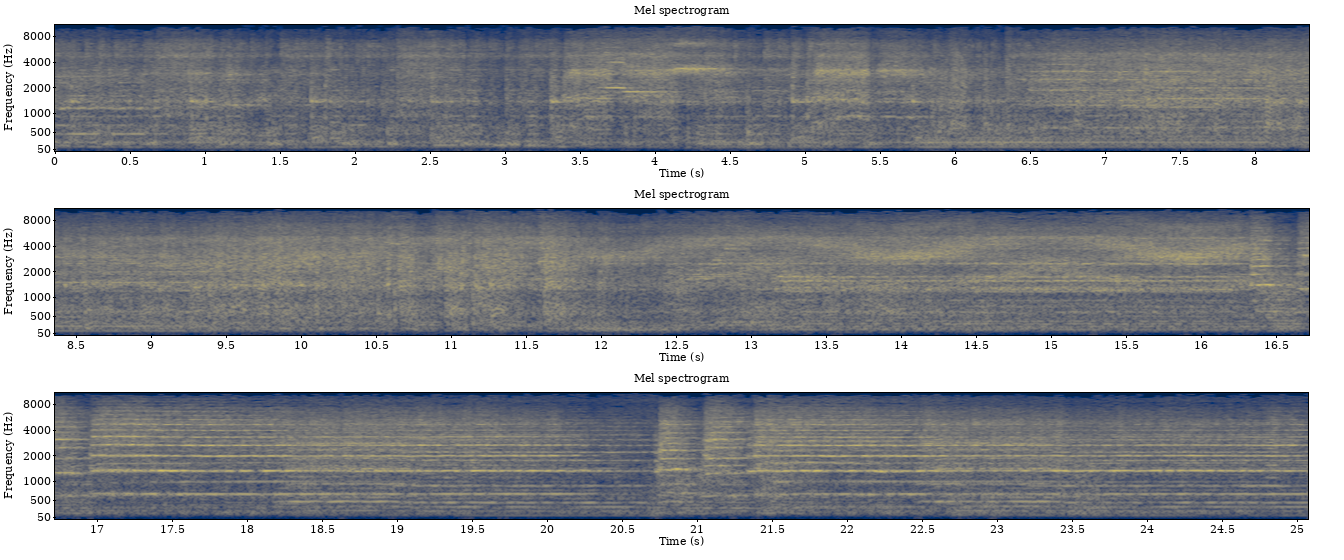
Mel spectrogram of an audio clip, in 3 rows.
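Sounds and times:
background music: 0.0s - 25.0s.

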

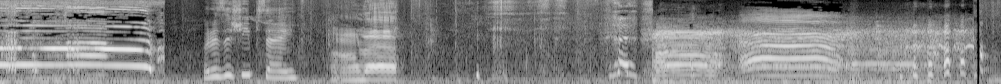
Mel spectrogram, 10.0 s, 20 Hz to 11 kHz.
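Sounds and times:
rooster crowing: 0.0s - 1.7s.

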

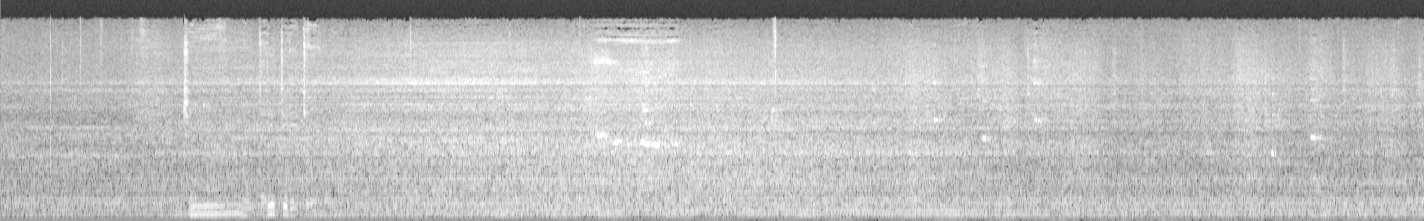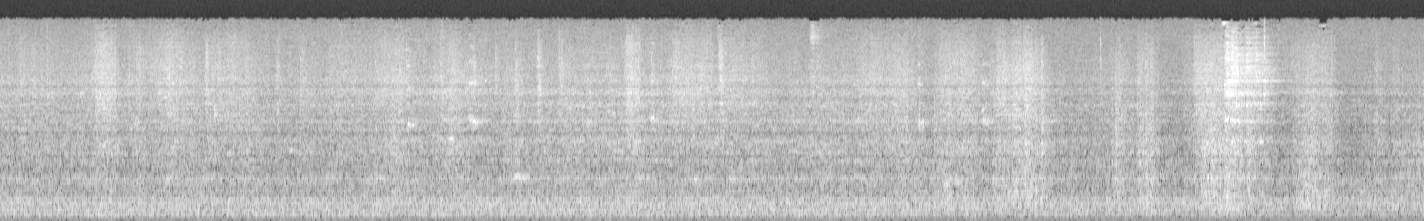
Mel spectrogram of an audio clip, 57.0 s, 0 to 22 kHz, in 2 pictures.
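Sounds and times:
train wheels rolling on rails: 6.4s - 56.9s.

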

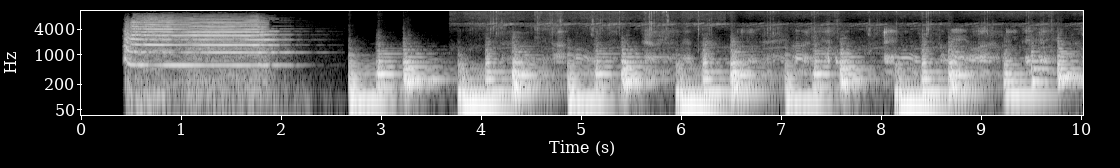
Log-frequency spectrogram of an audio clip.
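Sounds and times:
horn blast: 0.4s - 2.8s.

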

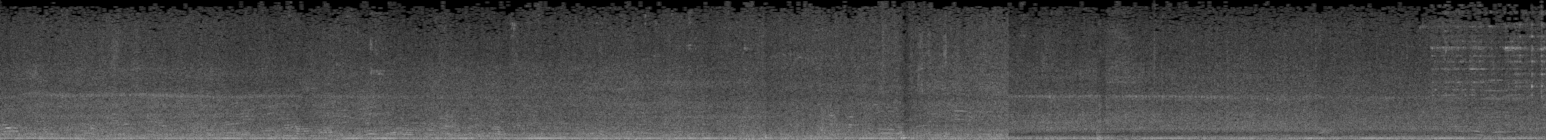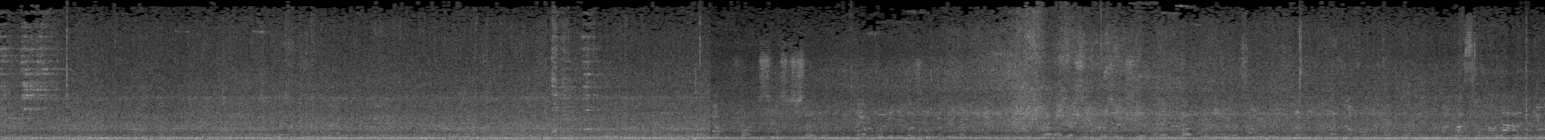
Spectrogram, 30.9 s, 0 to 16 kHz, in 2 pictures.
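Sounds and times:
bus engine low hum: 0.0s - 30.9s
road and traffic noise: 0.0s - 30.9s.

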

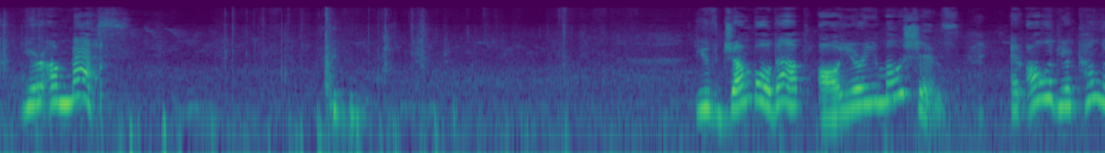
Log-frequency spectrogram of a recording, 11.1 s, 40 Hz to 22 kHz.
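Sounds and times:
stiff paper pages rustling: 2.0s - 6.2s.

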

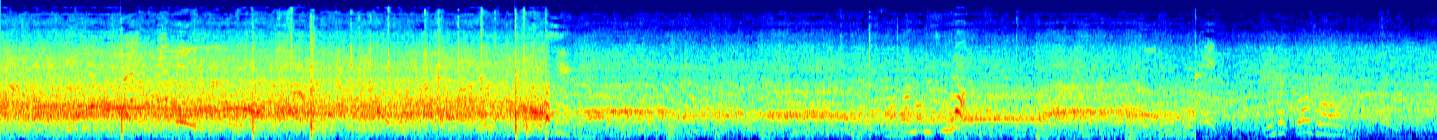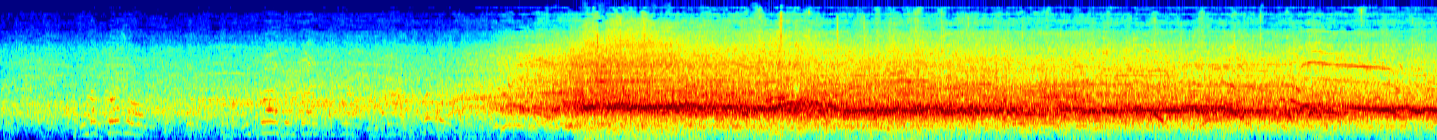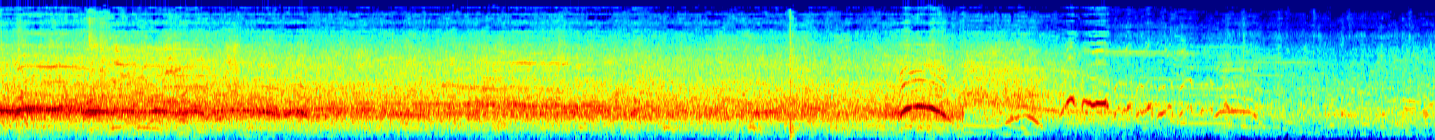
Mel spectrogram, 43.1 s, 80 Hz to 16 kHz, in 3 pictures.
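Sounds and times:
stadium crowd cheering and shouting: 0.0s - 43.0s.

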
